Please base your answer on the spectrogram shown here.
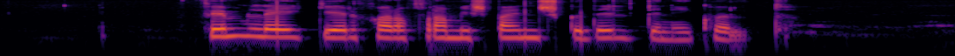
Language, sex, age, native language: Icelandic, female, 18-19, Icelandic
